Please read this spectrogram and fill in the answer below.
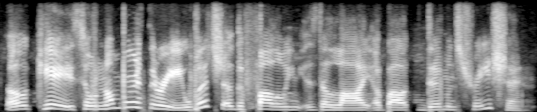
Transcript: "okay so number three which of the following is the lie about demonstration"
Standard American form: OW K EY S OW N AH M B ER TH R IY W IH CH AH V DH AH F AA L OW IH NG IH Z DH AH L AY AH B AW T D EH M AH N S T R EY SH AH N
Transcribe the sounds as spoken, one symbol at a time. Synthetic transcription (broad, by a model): OW K EY S OW N AH M B ER TH R IY W IH CH AH V DH AH F AA L OW IH NG IH Z DH AH L AY AH B AW T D EH M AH N S T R EY SH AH N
